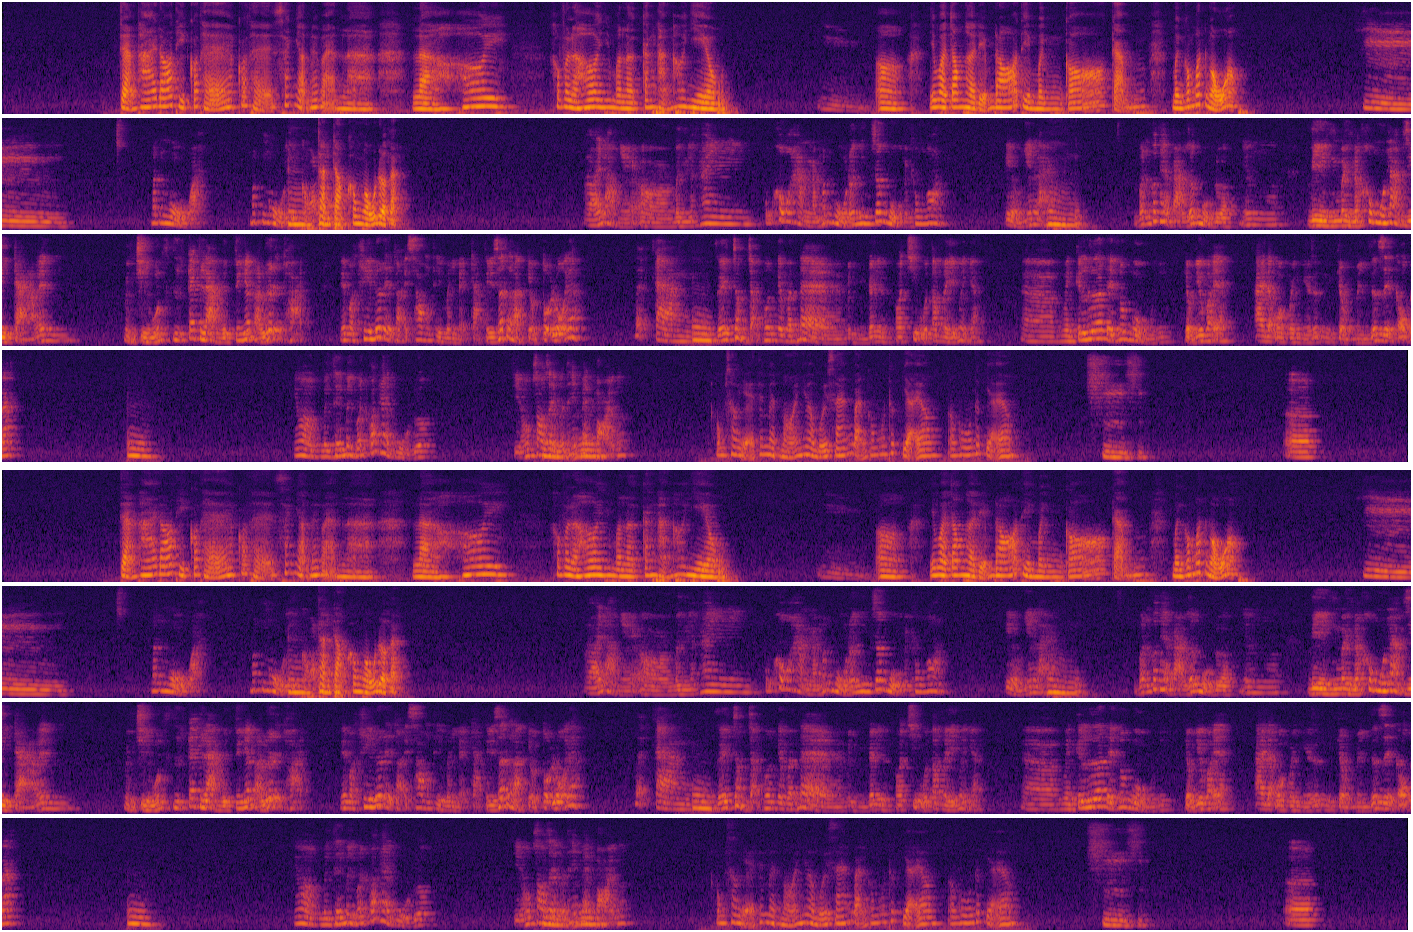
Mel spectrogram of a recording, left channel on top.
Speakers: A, on the left; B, on the left.
A: trạng thái đó thì có thể có thể xác nhận với bạn là là hơi không phải là hơi nhưng mà là căng thẳng hơi nhiều
B: này
A: ờ nhưng mà trong thời điểm đó thì mình có cảm mình có mất ngủ không
B: Ừm, mất ngủ à? Mất ngủ
A: ừ
B: thì có lẽ
A: trằn
B: là
A: trọc không ngủ được Ờ, ạ
B: nói là nhỉ, ờ, mình hay cũng không hẳn là mất ngủ đâu nhưng giấc ngủ của mình không ngon. Kiểu như là
A: ừ
B: vẫn có thể vào giấc ngủ được nhưng vì mình nó không muốn làm gì cả nên mình chỉ muốn cách làm việc duy nhất là lướt điện thoại. Nhưng mà khi lướt điện thoại xong thì mình lại cảm thấy rất là kiểu tội lỗi á. lại càng
A: ừ
B: gây trầm trọng hơn cái vấn đề mình gây khó chịu của tâm lý mình á à, mình cứ lướt đến lúc ngủ như- kiểu như vậy á ai động vào mình thì rất, kiểu mình rất dễ cáu gắt
A: ừ
B: nhưng mà mình thấy mình vẫn có thể ngủ được chỉ là hôm sau
A: ừ
B: dậy vẫn thấy
A: ừ.
B: mệt mỏi thôi
A: hôm sau dậy thấy mệt mỏi nhưng mà buổi sáng bạn có muốn thức dậy không ông không muốn thức dậy không
B: Ừm, ờ,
